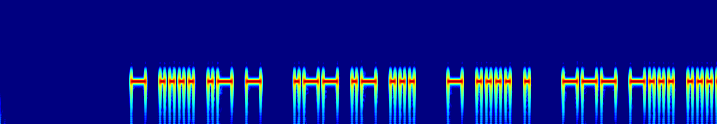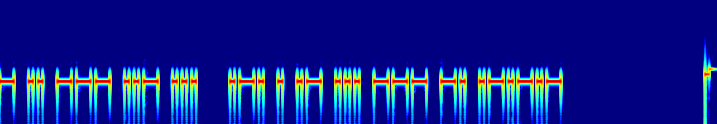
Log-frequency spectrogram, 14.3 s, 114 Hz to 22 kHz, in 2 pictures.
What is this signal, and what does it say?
Morse code, heard as a keyed tone, about 25 wpm, 700 Hz. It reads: THAT WAS THE OBVIOUS REASON.
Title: Sentences from Top 1600 Words 25wpm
